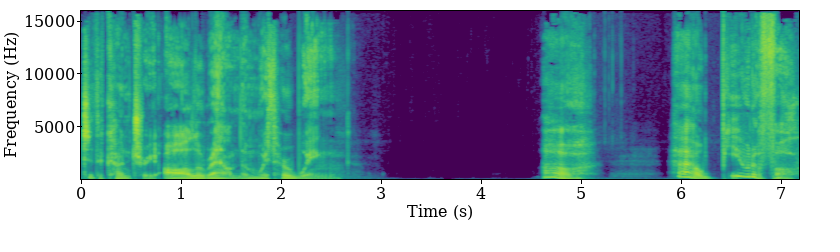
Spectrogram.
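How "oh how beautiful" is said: high, slow wonder; high-pitched, marvelling little tiger; awed cry. A narrator's reading. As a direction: gasp out the delight, drawn out and high. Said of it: "cried Little Tiger".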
